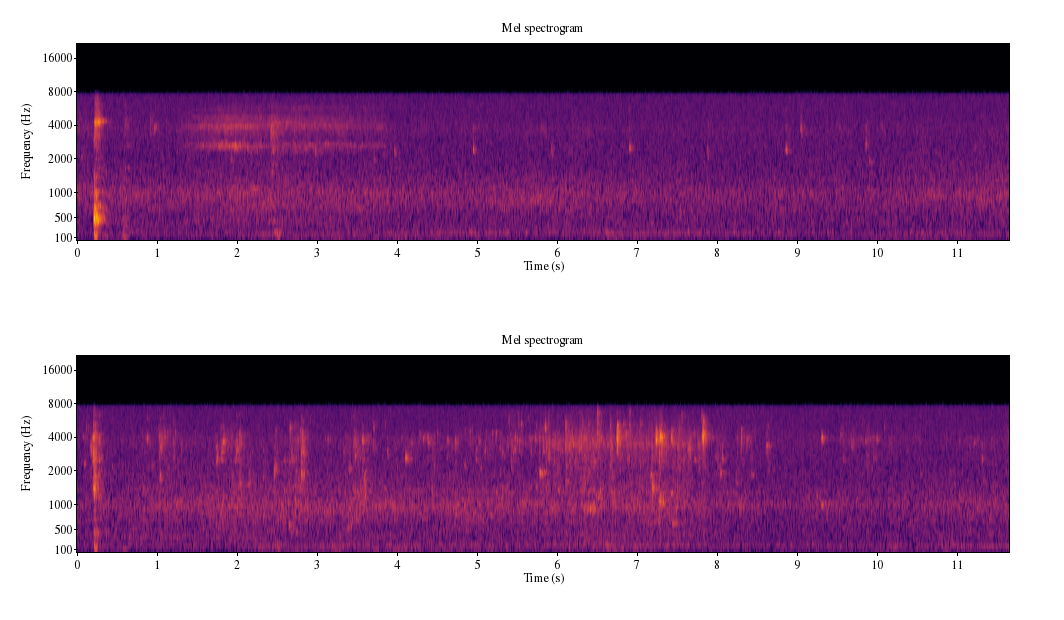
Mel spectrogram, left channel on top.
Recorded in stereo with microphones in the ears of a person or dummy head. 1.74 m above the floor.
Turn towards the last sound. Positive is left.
No sound to turn to.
